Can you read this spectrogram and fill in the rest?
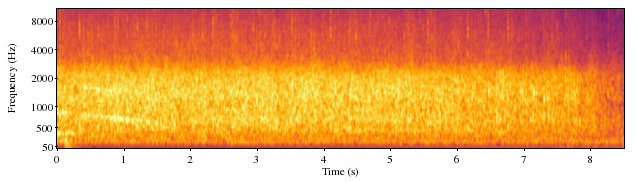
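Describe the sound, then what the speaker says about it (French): A large audience applauds steadily throughout a political speech by the cdH party president, a dense, sustained wash of clapping that thins slightly at the end. "Vous pouvez applaudir les femmes en même temps"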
